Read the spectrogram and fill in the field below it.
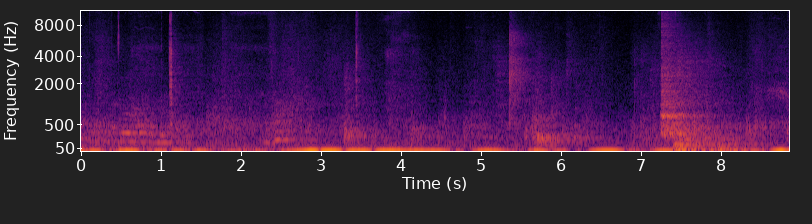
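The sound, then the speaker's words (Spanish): A door is pushed shut with a dull thud near the end, after several scattered clicks and knocks of handling, with faint murmuring voices in the background. “¿Puedes cerrar la puerta?”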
